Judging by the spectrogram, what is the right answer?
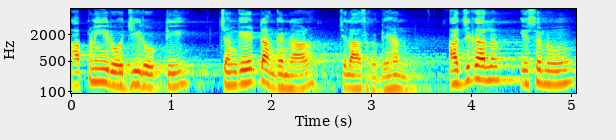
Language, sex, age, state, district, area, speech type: Punjabi, male, 45-60, Punjab, Fatehgarh Sahib, rural, spontaneous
